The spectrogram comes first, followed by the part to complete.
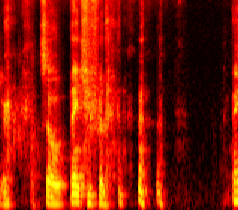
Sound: laughs

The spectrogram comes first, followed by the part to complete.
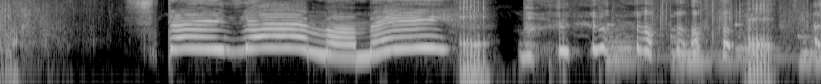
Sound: laughing

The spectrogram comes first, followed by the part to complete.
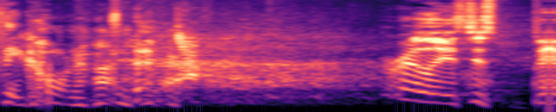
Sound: audience laughing

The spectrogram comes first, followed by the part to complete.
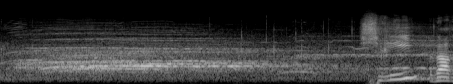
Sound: graduates cheer

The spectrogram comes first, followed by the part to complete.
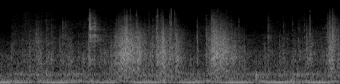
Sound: rustling

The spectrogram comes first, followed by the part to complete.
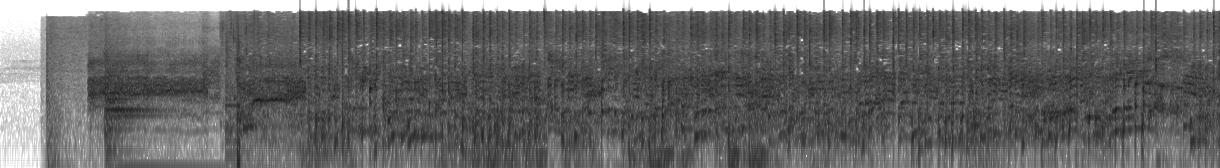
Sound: HowToBasic Screaming

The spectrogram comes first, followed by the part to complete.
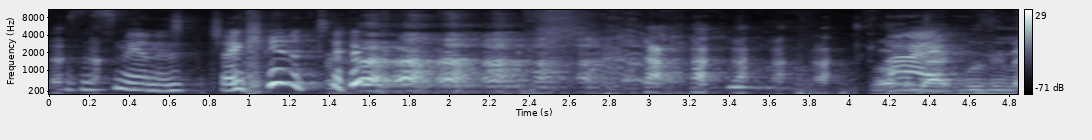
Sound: laughing

